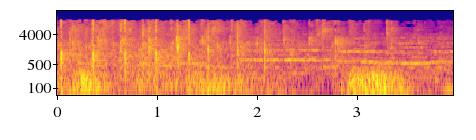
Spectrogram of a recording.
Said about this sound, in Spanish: Todos nos dijeron, pero él ganó. lo dijo primero. Sí, Aplauso.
